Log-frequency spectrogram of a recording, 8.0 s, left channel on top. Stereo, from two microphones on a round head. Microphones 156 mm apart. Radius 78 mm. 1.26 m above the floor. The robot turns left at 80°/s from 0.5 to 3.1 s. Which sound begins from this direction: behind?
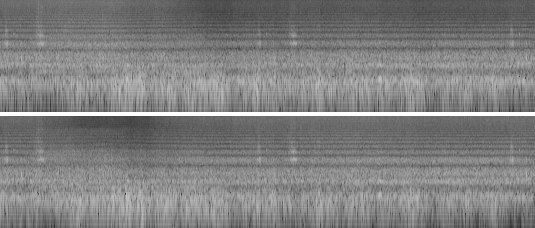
An insect, at 0.0 s.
